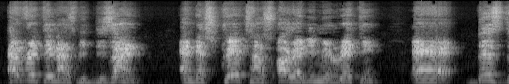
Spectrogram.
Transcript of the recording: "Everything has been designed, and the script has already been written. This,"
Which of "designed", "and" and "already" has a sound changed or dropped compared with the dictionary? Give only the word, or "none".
none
